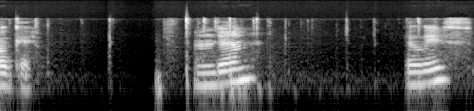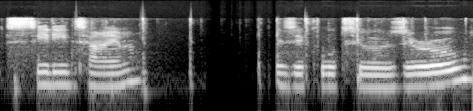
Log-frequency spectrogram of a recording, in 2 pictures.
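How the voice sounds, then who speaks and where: Very slow and full of long, frequent pauses, a woman speaks with fairly even intonation. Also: medium pitch for a woman. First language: not English. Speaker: self-taught programmer, coding tutorial maker. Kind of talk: coding tutorial walkthrough. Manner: casual, conversational.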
